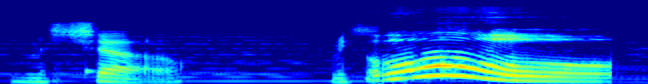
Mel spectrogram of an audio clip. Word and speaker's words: Michel: correction they said that the name is the French spelling and that's pronounced Michelle Oh which gives me some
